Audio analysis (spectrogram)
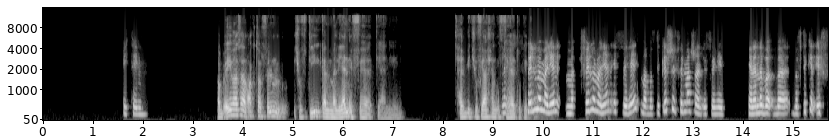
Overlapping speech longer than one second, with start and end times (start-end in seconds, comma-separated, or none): none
